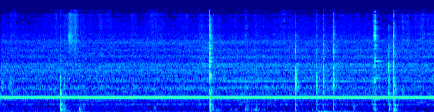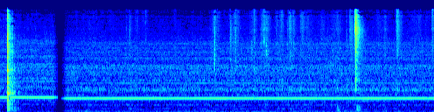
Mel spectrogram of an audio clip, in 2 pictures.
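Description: Steady electrical hum from an electric hotplate, with a few light clinks of a metal baking tray against an aluminium pot; the loudest clink comes a little under halfway through. The hum drops out for an instant just past halfway.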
